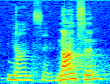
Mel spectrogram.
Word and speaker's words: Nonson: Nonson. Rhymes with Johnson.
